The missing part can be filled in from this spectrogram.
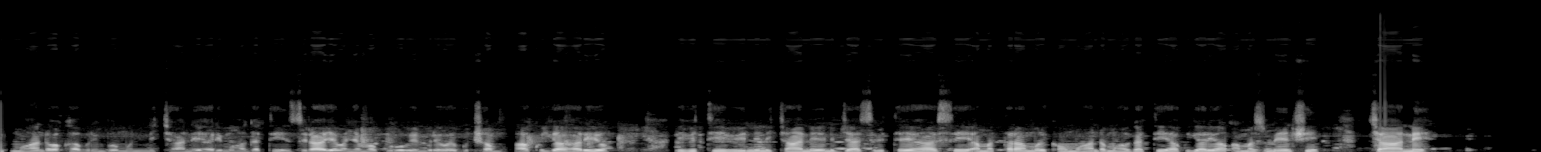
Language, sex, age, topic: Kinyarwanda, male, 18-24, government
